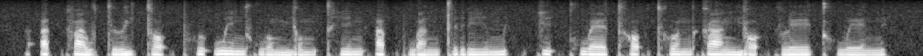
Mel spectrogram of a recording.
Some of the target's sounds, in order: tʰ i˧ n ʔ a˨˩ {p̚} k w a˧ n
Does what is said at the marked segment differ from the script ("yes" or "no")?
no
